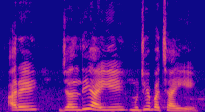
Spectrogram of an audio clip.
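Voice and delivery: ordinary delivery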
